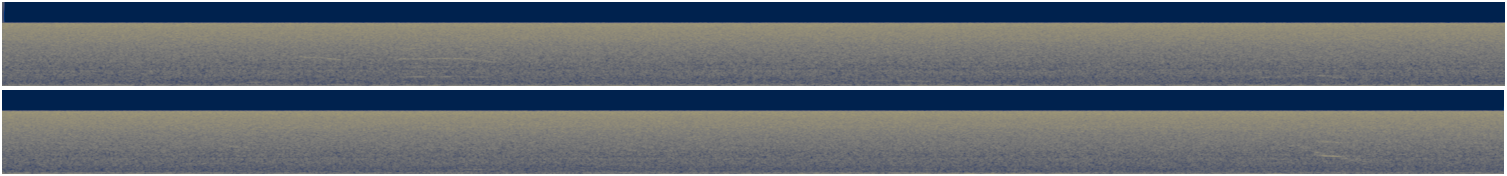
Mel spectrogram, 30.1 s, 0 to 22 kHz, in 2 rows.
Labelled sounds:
28.1	28.5	humpback whale, 0.80 to 1.8 kHz

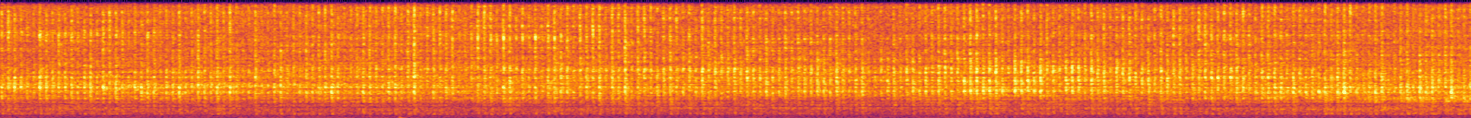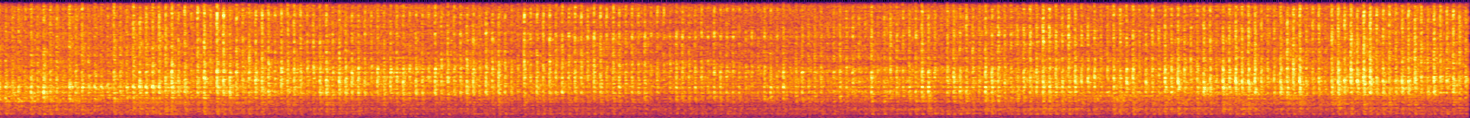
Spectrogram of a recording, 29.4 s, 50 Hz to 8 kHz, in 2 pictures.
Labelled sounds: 10.0	10.3	vessel noise, 1.9 to 2.0 kHz
20.3	20.6	vessel noise, 5.4 to 5.6 kHz

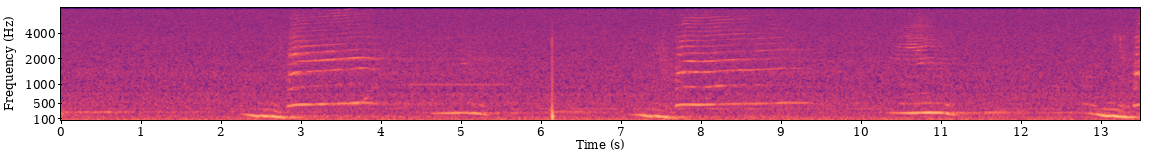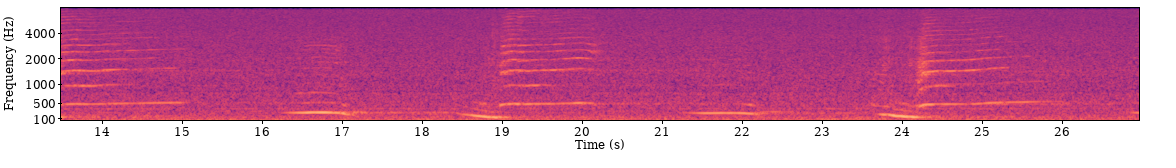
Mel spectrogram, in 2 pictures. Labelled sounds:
2.8	4.0	humpback whale, 1.2 to 7.1 kHz
7.7	9.3	humpback whale, 0.90 to 6.4 kHz
10.4	11.0	humpback whale, 1.7 to 4.9 kHz
13.4	14.9	humpback whale, 0.90 to 6.4 kHz
16.5	17.0	humpback whale, 2.7 to 2.9 kHz
18.9	20.2	humpback whale, 0.90 to 7.4 kHz
24.2	25.4	humpback whale, 0.90 to 7.7 kHz

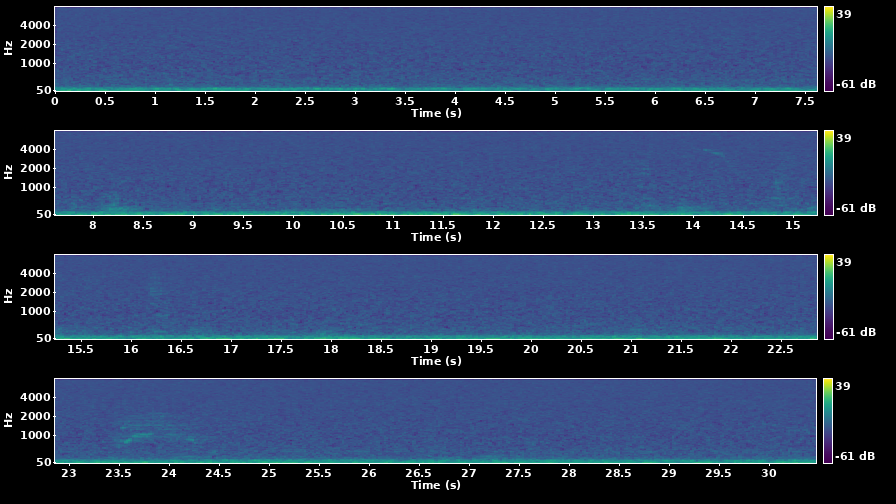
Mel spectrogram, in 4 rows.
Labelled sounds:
23.5	23.8	humpback whale, 0.80 to 1.1 kHz

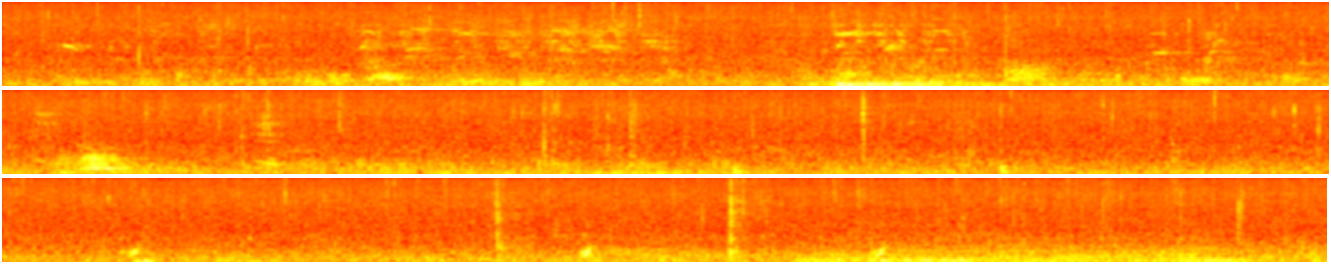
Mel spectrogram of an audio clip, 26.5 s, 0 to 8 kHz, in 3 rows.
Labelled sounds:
0.4	0.6	humpback whale, 1.3 to 1.7 kHz
2.7	3.0	humpback whale, 2.7 to 3.0 kHz
3.8	4.2	humpback whale, 1.4 to 1.7 kHz
5.6	5.9	humpback whale, 2.2 to 2.8 kHz
7.6	8.0	humpback whale, 1.1 to 1.4 kHz

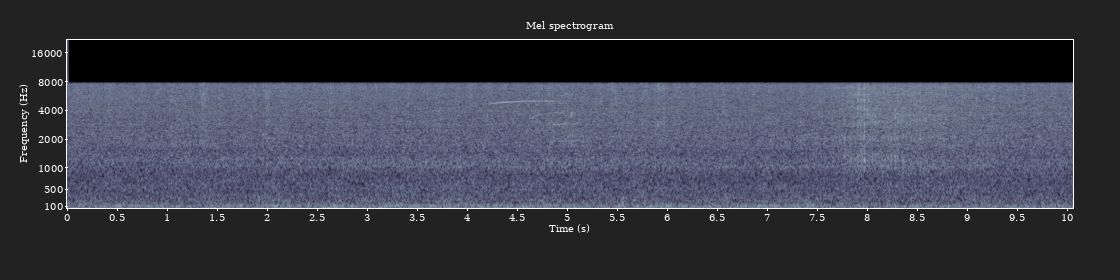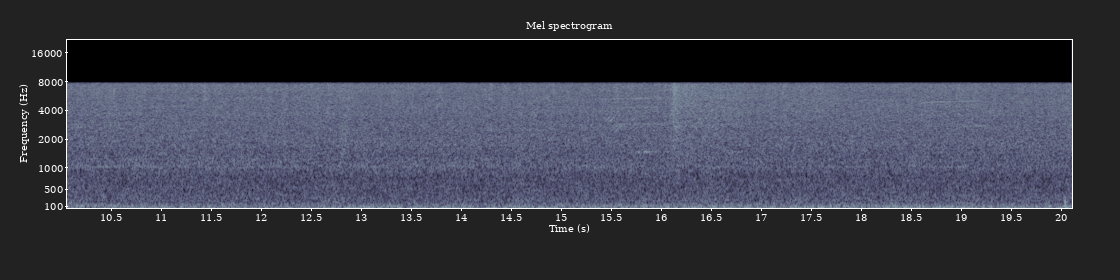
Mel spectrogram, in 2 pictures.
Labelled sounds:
4.1	5.1	killer whale, southern resident, 1.9 to 5.1 kHz

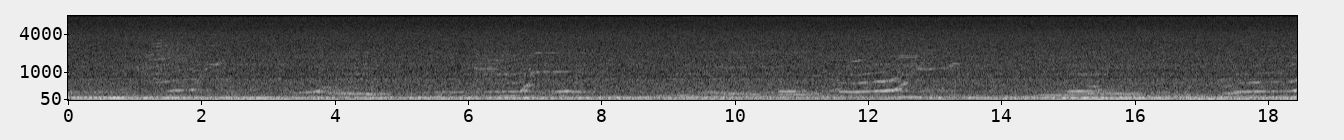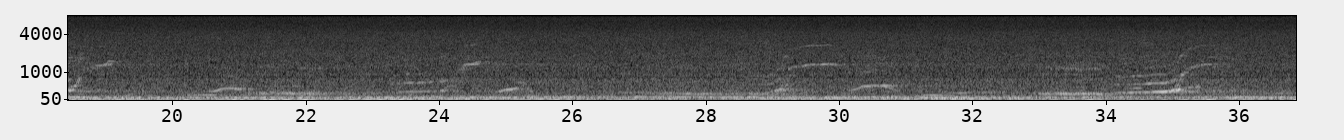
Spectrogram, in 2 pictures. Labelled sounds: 2.1	2.3	humpback whale, 1.3 to 1.5 kHz
6.1	6.4	humpback whale, 1.1 to 1.2 kHz
12.4	13.0	humpback whale, 1.1 to 1.9 kHz
18.7	19.2	humpback whale, 0.99 to 1.6 kHz
24.3	24.7	humpback whale, 1.1 to 1.5 kHz
29.2	30.0	humpback whale, 1.1 to 2.8 kHz
33.3	33.7	humpback whale, 1.0 to 1.2 kHz
35.1	35.6	humpback whale, 0.80 to 1.4 kHz

